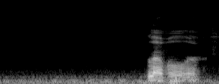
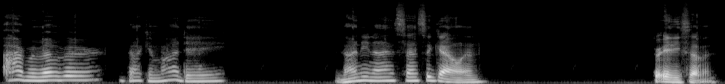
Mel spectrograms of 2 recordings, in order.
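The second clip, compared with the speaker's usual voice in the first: put-on old man voice; 9 semitones higher than usual. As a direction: reminisce like a grandpa. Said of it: "Sound like an old man in my head".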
